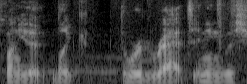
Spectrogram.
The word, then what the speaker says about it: rat: word rat in English, you have the exact same spelling in French, but it's le ra. Yeah. Yes. You have to do the French R and then not pronounce the T, basically.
